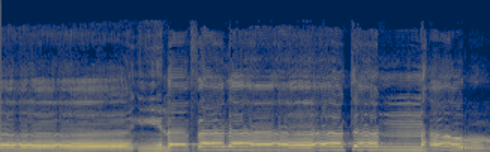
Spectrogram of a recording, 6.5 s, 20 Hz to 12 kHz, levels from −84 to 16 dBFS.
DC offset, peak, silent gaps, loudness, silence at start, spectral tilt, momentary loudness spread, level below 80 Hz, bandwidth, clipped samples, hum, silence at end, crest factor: under 0.1%; -6 dBFS; none; -15 LUFS; 0 s; -5 dB/octave; 7 LU; -66 dBFS; 10 kHz; under 0.1%; none; 0 s; 10 dB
